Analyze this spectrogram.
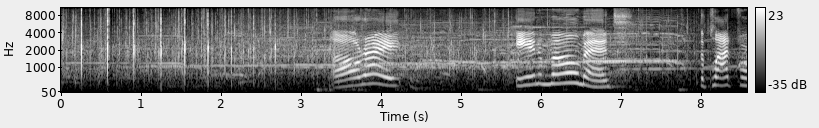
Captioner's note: applause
